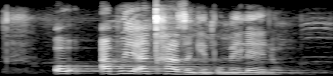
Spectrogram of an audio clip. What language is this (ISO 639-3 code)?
zul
